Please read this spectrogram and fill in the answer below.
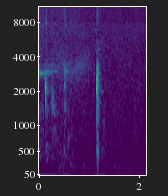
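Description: Near silence with a few faint keyboard keystroke clicks, the clearest a single sharp click just after a second in, as a query is typed.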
